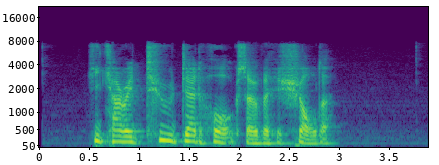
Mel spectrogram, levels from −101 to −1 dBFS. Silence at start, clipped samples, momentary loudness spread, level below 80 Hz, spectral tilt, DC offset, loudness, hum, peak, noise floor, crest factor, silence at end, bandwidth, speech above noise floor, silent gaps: 0.5 s; under 0.1%; 7 LU; -48 dBFS; -6.5 dB/octave; under 0.1%; -18 LUFS; none; -2 dBFS; -61 dBFS; 16 dB; 0.95 s; 8 kHz; 44 dB; none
